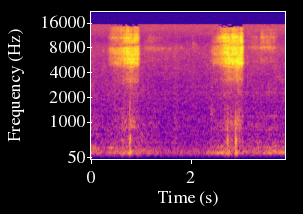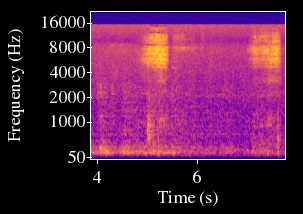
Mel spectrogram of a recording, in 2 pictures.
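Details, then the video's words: Eight-week-old Boxer puppy asleep after its first day in a new home, snoring softly: slow, raspy breaths, each with a faint hissing whistle, coming roughly every two seconds in a quiet room. "the snoring Boxer"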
